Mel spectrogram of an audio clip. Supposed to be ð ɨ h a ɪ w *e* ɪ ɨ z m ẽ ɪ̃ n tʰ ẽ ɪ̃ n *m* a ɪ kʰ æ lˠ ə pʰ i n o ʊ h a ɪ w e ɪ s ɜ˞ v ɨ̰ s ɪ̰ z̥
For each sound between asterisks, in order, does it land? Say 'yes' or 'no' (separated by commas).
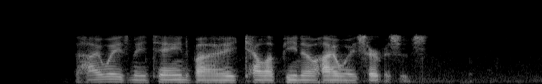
yes, no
